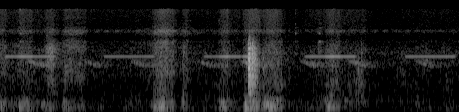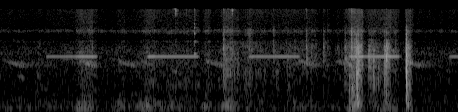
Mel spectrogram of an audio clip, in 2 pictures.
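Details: A tame pet Blue-crowned hanging parrot being teased by its keeper gives thin, high, evenly spaced notes about twice a second, over close bumps, clicks and rustling handling noise.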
